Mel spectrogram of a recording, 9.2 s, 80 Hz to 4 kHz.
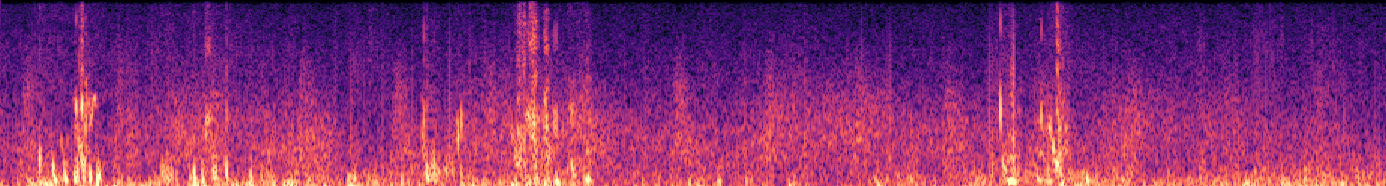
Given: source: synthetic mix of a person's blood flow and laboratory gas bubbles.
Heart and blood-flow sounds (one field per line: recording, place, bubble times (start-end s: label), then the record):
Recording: Doppler ultrasound of blood flow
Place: subclavian vein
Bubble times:
0.23-0.71 s: bubbles
1.05-1.56 s: bubbles
2.79-3.13 s: bubbles
3.39-3.98 s: bubbles
6.58-7.16 s: bubbles
From the record:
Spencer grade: 2 (many but less than half of the cardiac periods contain bubble signals, singularly or in groups)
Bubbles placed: anywhere in the cardiac cycle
